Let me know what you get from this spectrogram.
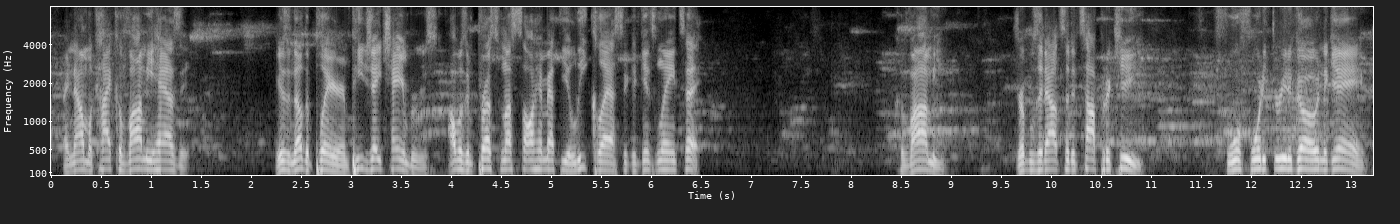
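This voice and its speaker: Higher-voiced man calling live basketball. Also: moderate pace, pauses often. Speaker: play-by-play sports commentator. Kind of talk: live radio basketball play-by-play commentary. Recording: live gym broadcast with background noise. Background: gym ambience, bouncing basketball.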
